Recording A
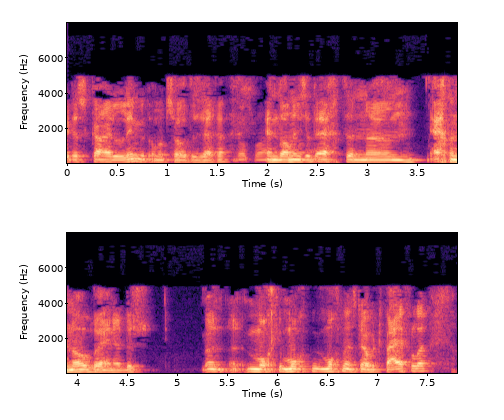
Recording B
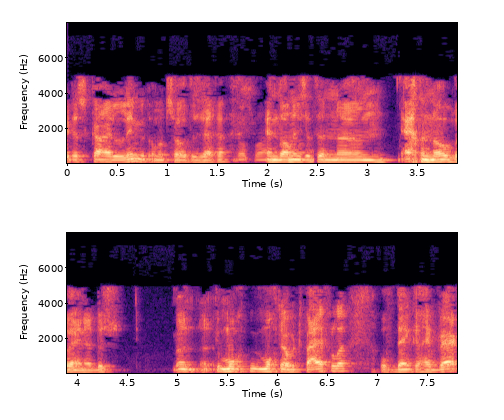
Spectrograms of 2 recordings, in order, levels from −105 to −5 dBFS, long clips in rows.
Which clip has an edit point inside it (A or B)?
B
